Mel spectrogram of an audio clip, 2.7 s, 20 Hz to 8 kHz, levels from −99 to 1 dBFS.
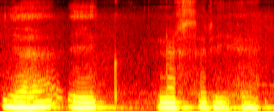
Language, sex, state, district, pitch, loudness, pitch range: Hindi, male, Uttar Pradesh, Saharanpur, 135 Hz, -12 LUFS, 130-135 Hz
